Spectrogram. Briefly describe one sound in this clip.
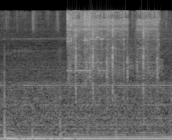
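Electronic static crackles and hisses.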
